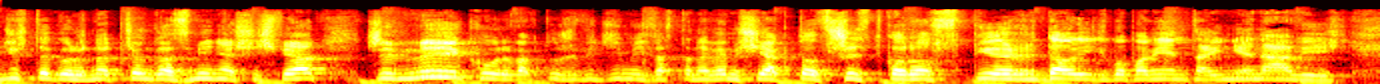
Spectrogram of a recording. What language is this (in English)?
Polish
